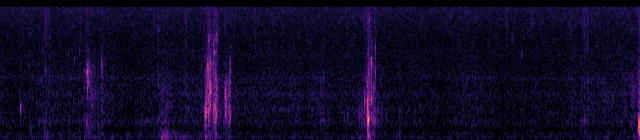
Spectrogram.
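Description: A man gulps water from a bottle.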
